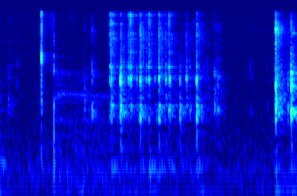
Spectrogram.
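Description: Computer keyboard keys being tapped in a quick, faint run of separate clicks, backspacing over a mistyped word. The clicks stop shortly before the end.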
